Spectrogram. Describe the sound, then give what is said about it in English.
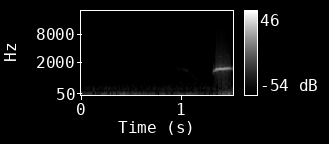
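After a stretch of near silence, someone whistles a single short, clear, steady note, loud and sudden, cutting off just as it ends. “Oh, whistle.”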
